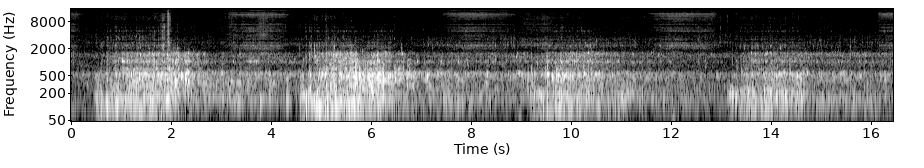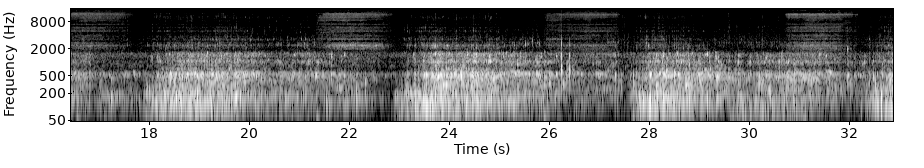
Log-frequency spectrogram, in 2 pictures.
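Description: Scuba diver breathing through a regulator underwater: a short hiss on each inhale, then a longer bubbling rumble on each exhale. The cycle repeats evenly about every four to five seconds, about seven breaths in all.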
